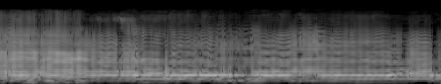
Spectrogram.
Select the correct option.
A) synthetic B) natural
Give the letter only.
A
